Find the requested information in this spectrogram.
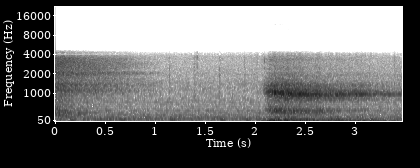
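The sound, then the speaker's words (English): Deep breathing in through the nose and out through the mouth: a soft airy breath, then a louder, longer rush of breath starting midway that slowly fades. “Close your eyes and take a couple of deep breaths. In through the nose. Out through the mouth,”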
